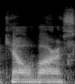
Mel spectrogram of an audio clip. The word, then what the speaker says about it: Calvaris: that verlos uh 12 noggles 26 Cormac 21 calaris calaris calaris calaris calaris calaris calaris oh god I've been screwed on your name then c a l c a l v a r i calaris calaris yeah I read it's calaris I love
